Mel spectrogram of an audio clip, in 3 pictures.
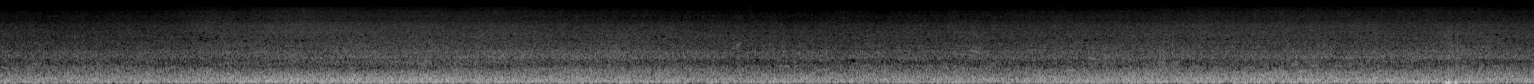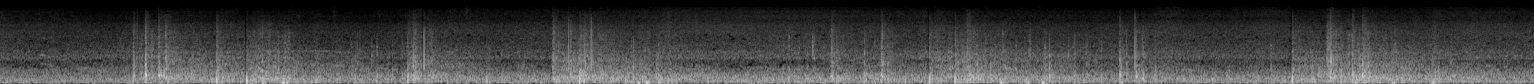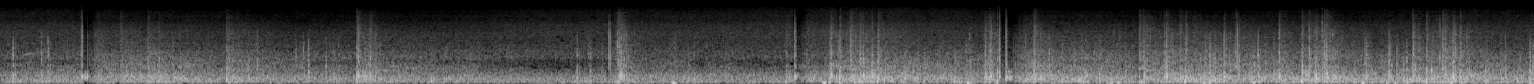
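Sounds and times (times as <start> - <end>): surf: 0.0 - 46.0
wind: 0.0 - 46.0
firework bangs: 15.7 - 46.0.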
